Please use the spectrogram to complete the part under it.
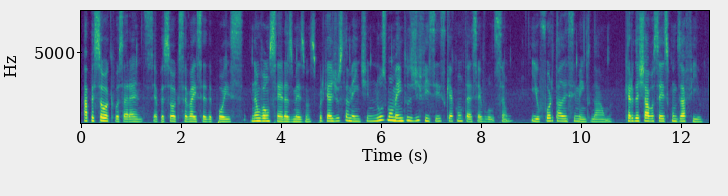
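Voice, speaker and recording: A podcast host talks to her audience from her car in a close, one-woman monologue, reflective and encouraging throughout. Her voice is lowish, steady and a little mellow, her pace a little fast, and the recording dry.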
